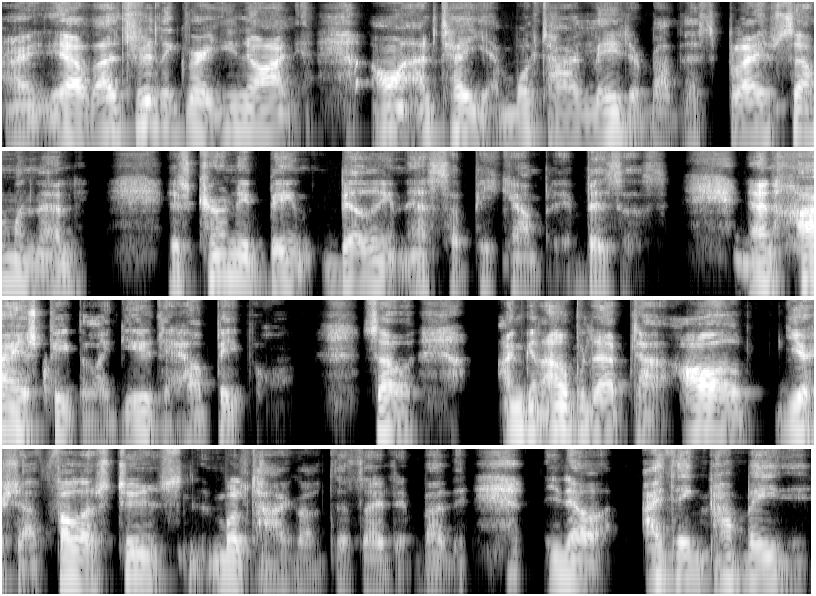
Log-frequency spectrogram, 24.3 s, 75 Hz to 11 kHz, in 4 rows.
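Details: Adult male 14 years after a stroke from a brain aneurysm, initially totally mute, who still smashes words together and uses slowing down and over-articulating as strategies; dysarthria after stroke.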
